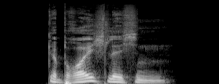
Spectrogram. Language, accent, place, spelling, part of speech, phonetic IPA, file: German, Germany, Berlin, gebräuchlichen, adjective, [ɡəˈbʁɔɪ̯çlɪçn̩], De-gebräuchlichen.ogg
- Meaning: inflection of gebräuchlich: 1. strong genitive masculine/neuter singular 2. weak/mixed genitive/dative all-gender singular 3. strong/weak/mixed accusative masculine singular 4. strong dative plural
